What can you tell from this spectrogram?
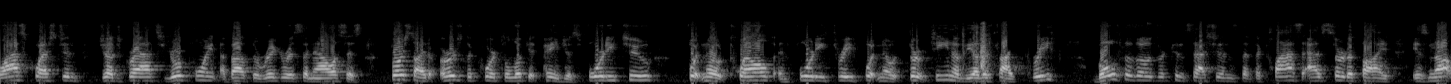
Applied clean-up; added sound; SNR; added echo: none; none; none; none.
